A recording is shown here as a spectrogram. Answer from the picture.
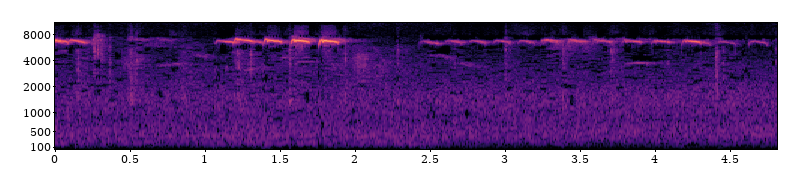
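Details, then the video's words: Long-tailed tit giving very high, thin, needle-like notes in quick runs, two bursts of sibilant see-see calls over faint background hiss. "Beautiful Singing Long-tailed Tit"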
